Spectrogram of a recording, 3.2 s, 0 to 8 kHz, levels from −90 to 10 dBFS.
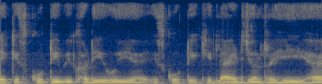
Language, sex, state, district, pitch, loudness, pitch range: Hindi, male, Punjab, Kapurthala, 125 Hz, -14 LUFS, 110-130 Hz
